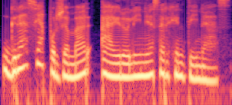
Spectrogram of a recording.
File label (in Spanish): ivr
